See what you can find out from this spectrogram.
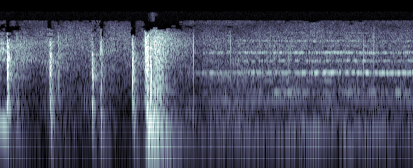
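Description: A door is handled: a few sharp clicks and knocks from the latch, then a heavy thud as it shuts, followed by a quiet hum.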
